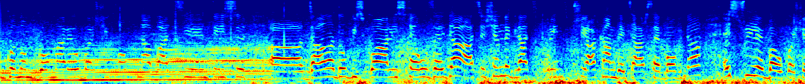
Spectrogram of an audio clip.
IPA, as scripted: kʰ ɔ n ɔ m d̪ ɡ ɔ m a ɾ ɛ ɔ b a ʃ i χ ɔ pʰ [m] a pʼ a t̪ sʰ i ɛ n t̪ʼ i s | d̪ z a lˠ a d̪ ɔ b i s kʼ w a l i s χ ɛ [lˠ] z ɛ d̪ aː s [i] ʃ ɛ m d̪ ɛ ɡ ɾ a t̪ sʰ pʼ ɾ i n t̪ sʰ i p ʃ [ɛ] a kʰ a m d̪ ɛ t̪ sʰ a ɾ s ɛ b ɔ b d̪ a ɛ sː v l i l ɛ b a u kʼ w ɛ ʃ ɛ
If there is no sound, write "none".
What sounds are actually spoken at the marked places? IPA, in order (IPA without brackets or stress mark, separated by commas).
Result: n, lˠ, ɛ, i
